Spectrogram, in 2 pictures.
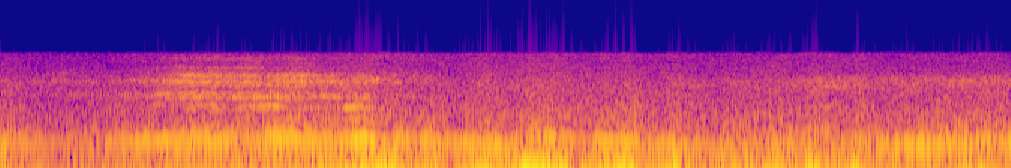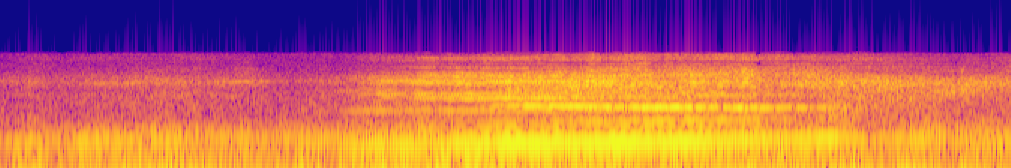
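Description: A race car engine roars along a track, rising and fading as cars pass.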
